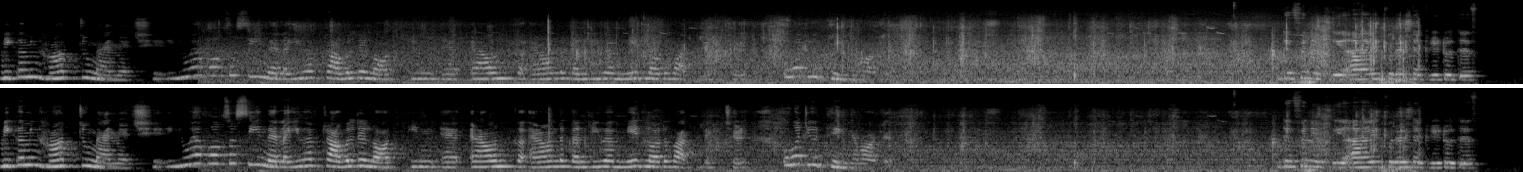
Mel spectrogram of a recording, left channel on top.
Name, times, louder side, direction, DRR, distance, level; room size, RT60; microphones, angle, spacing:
voice 1, 0.0-9.0, right 4 dB, 40° right, 0.4 m, -29 dB
sound 1, 2.0-14.2, left 7 dB, 75° left, 0.4 m, -34 dB
voice 2, 12.8-14.8, equal, 20° left, 1.0 m, -27 dB
2.6 x 2.2 x 2.5 m
head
